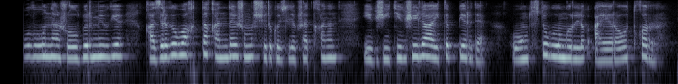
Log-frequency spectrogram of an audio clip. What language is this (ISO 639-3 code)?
kaz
